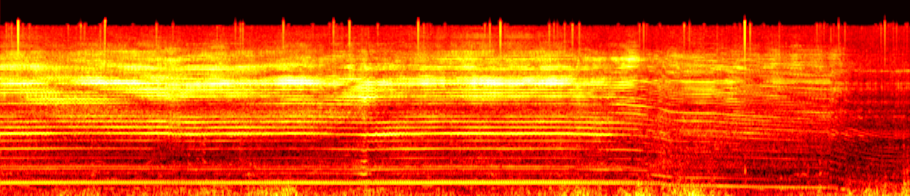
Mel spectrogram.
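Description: A small model airplane engine whines steadily in the distance, then winds down and stops.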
